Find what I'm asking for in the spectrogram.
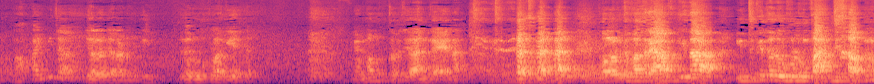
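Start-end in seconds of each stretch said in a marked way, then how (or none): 4.7-5.9 high, loud burst of laughter; real laughter. Real, not acted. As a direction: laugh openly at the hard work. Laughs at the job.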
